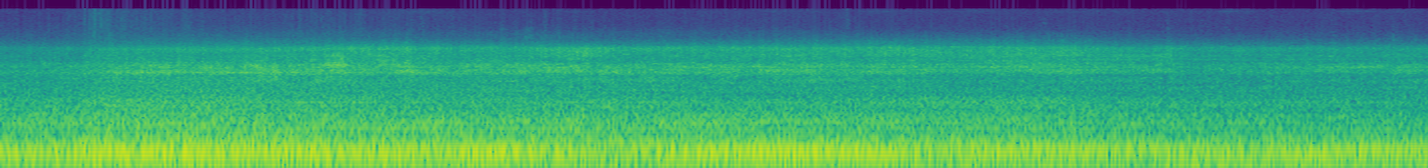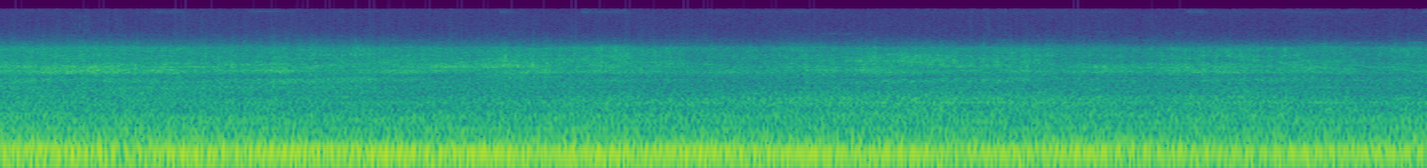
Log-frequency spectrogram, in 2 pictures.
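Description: Train cars rolling past on the rails: a steady low rumble with a continuous hiss of wheel and rail noise, easing a little in the second half.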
